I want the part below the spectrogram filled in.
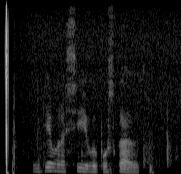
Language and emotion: Russian, neutral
